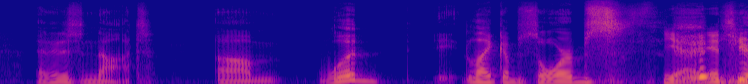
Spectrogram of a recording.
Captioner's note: laughter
